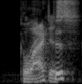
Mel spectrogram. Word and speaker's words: Galactus: I mean, we keep hearing Galacticus. Wait, I said that right? – What? Galactus? – Galactus.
